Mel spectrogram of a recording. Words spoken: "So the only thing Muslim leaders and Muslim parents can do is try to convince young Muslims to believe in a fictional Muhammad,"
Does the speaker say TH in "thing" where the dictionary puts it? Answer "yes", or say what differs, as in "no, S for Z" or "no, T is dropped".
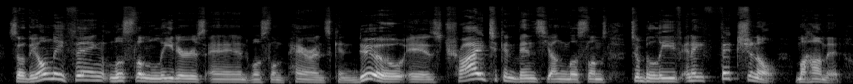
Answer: yes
